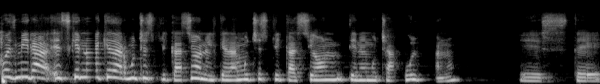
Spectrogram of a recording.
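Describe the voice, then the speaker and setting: In a northern Mexican accent, a woman speaks at a moderate pace and medium pitch, sounding somewhat breathy. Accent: northern Mexican Spanish (Sonora). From Mexico, Sonora. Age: 40s. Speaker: chef and restaurant owner. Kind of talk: interview. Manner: animated.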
